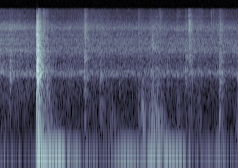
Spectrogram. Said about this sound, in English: Let me close the door.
